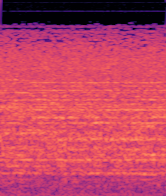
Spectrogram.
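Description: Steady background hiss and hum, with faint steady tones under it and no distinct events.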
